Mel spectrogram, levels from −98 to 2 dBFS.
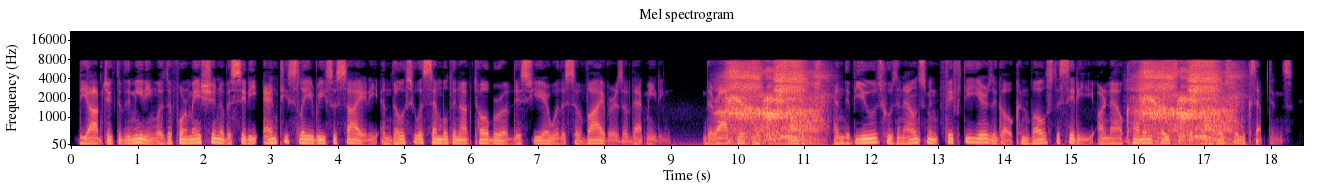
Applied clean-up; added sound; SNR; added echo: none; Hiss; -2 dB; none.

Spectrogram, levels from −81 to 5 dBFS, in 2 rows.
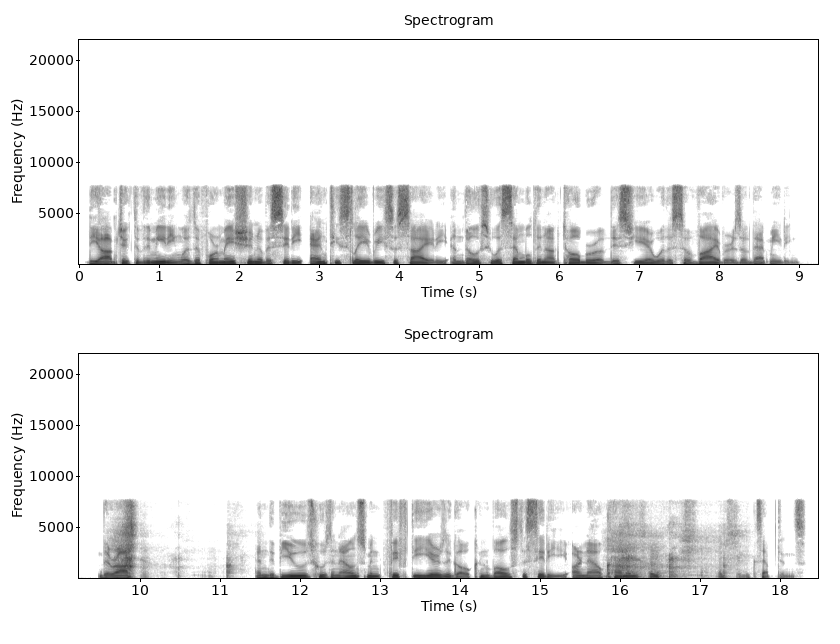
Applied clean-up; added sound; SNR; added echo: neural mask model RNNoise.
